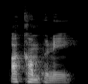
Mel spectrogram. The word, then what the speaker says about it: accompany: Accompany is another word where both C's are making the hard C sound. An easy way to learn this word is to see the word company in it. So, the way you spell it is the AC for ac, followed by company. So, A-C-C-O-M-P-A-N-Y spells accompany.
